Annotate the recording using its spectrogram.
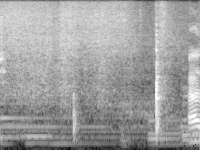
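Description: A kitchen knife cutting wild garlic (ramsons) leaves on a chopping board: two single knocks, under a second apart.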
